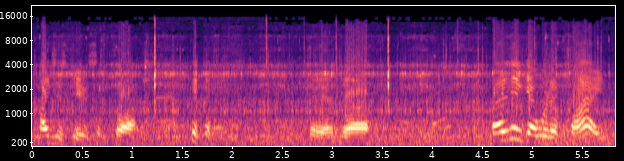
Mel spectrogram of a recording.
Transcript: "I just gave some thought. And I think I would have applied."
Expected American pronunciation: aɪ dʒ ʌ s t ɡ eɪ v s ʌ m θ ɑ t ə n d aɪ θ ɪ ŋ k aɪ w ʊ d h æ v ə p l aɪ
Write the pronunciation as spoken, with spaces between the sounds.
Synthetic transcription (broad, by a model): aɪ dʒ ʌ s ɡ eɪ v s ʌ m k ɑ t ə n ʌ aɪ θ ɪ ŋ k aɪ w ʊ d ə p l aɪ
